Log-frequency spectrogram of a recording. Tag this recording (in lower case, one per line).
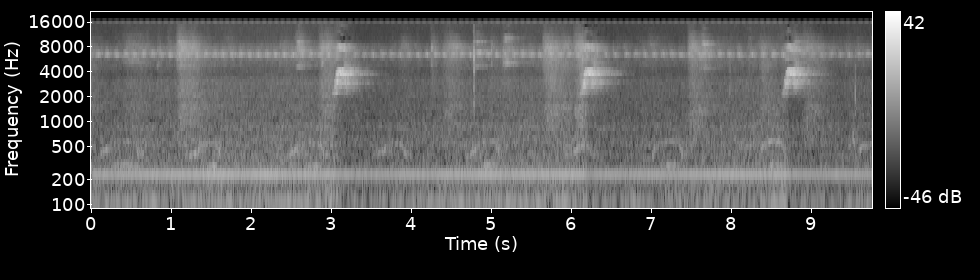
snake
animal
